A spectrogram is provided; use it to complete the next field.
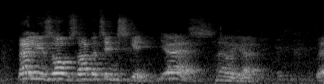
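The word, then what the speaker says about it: Belousov-Zhabotinsky: Beliazov-Zabotinsky.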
